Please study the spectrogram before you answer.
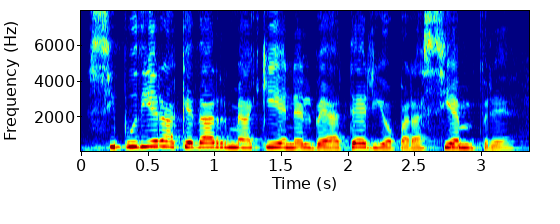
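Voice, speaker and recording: A woman playing a calm, condemned young heroine. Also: a little high, a little slow, close to an everyday voice. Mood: wistful. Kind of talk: radio drama reading.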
